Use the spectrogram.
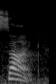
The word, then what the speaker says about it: sine: It's spelled sine. And so if you could say sin, I'll probably make fun of you a little bit. Don't call it sin. It's sine.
